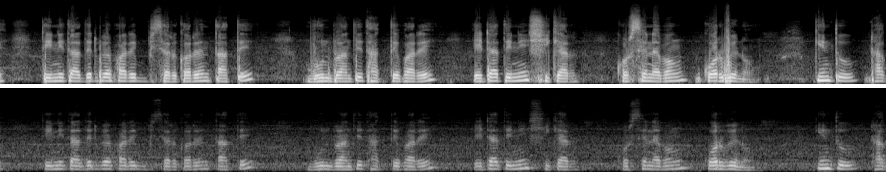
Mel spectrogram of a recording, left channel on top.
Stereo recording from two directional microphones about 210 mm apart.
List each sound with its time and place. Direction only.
0.4 s speech: 50° left (ahead or behind)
